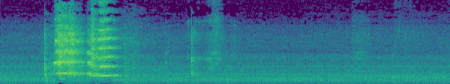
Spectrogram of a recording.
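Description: Two short, loud squeals about a second in from the stainless steel frying pan of spaghetti being scraped and worked, over a steady faint hum.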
